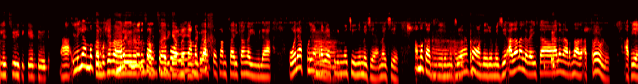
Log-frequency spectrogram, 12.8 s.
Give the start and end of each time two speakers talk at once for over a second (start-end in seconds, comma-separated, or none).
2.6-4.1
